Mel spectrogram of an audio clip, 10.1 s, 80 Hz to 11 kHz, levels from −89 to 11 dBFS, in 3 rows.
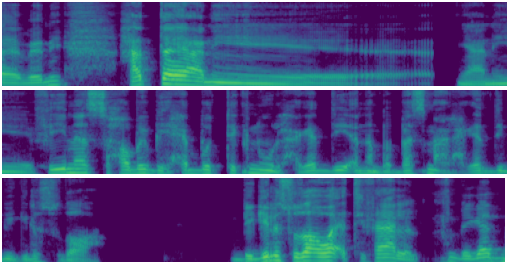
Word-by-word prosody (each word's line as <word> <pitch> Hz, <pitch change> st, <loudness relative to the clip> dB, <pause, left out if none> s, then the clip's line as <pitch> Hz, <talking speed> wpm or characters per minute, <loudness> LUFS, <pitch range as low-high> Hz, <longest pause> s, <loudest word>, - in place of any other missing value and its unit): فاهماني؟ 115 Hz, +7 st, -2 dB, 0.4 s
حتى 185 Hz, -, +7 dB
يعني، 125 Hz, -9 st, +5 dB, 1.4 s
يعني 90 Hz, 0 st, -5 dB
في 140 Hz, -, 0 dB
ناس 155 Hz, 0 st, 0 dB
صحابي 135 Hz, +2 st, -1 dB
بيحبوا 125 Hz, +3 st, -6 dB
الTechno 130 Hz, +2 st, -7 dB
والحاجات 115 Hz, 0 st, -4 dB
دي، 115 Hz, +2 st, -5 dB
أنا 105 Hz, -1 st, -5 dB
ب -, -, -4 dB
باسمَع 115 Hz, +4 st, -4 dB
الحاجات 105 Hz, +2 st, -9 dB
دي 105 Hz, +3 st, -7 dB
بييجي 105 Hz, -2 st, -7 dB
لي 105 Hz, -, -8 dB
صداع. 90 Hz, -4 st, -9 dB, 0.9 s
بييجي 110 Hz, +9 st, +2 dB
لي 170 Hz, -, +5 dB
صداع 155 Hz, 0 st, +6 dB
وقتي 150 Hz, +1 st, +4 dB
فعلًا 135 Hz, 0 st, +1 dB, 0.2 s
بجد. 130 Hz, +1 st, -2 dB
115 Hz, 150 wpm, -23 LUFS, 105-140 Hz, 1.4 s, حتى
